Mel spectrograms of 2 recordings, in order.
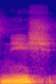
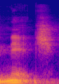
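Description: First: The word is said the French way. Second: The word is said the American way. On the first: "the proper pronunciation, because a French word is niche" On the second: "but Americans say niche"

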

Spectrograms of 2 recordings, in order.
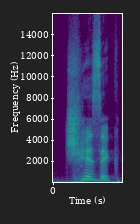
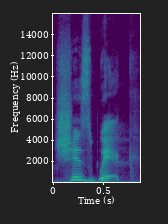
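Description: First: The name is said without a W sound. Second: The name is said with a W sound. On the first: The speaker calls it right. "I don't think you pronounce the W" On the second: The speaker calls it wrong. "It's not Chizwick"

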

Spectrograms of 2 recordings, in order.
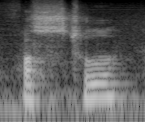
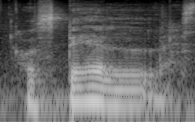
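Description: First: The stress is on the first syllable. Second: The stress is on the second syllable.

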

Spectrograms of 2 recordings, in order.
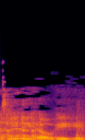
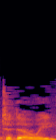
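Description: First: Each letter is said separately. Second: It is said as a single word. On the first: The speaker calls it right. "You say T-D-O-E-E" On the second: The speaker calls it wrong. "Somebody one year tried to pronounce it"

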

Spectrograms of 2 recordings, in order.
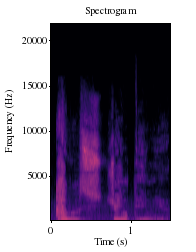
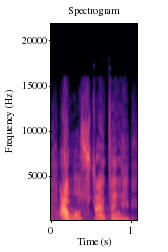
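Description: First: It is delivered in a warm, tender tone. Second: It is delivered in a formal, preaching tone. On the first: A loving father is speaking to his son. "like my loving father was talking to his loving son" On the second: A leader is reading scripture aloud to a group. "I wasn't reading it like that"

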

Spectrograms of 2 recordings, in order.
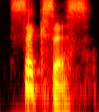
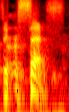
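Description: First: The stress is on the first syllable. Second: The stress is on the second syllable. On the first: The speaker calls it wrong. "how many times did I hear my students say success" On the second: The speaker calls it right. "the stress is on the second syllable"

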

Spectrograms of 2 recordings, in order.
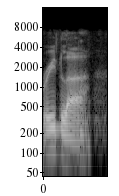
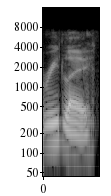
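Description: First: The name ends with an 'uh' sound. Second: The name ends with an 'ee' sound. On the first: "not Riddla" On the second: "Not Riddley"

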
